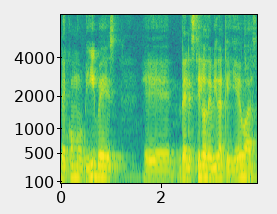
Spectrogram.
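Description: With fairly even intonation, a man with a fairly high pitch speaks through noticeable background noise and audible room echo. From Mexico, Xalapa area (San Bruno). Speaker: street rapper. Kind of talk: casual chat.

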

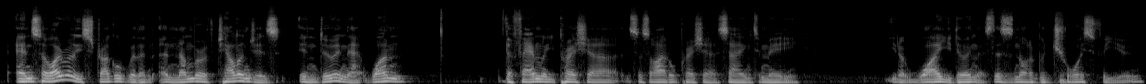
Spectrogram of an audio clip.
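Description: Somewhat breathy and fairly low-pitched, a man with a New Zealand accent speaks at a moderate pace with ordinary pitch variation. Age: 50s. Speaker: hairstylist and tech entrepreneur. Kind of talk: casual interview. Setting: studio.

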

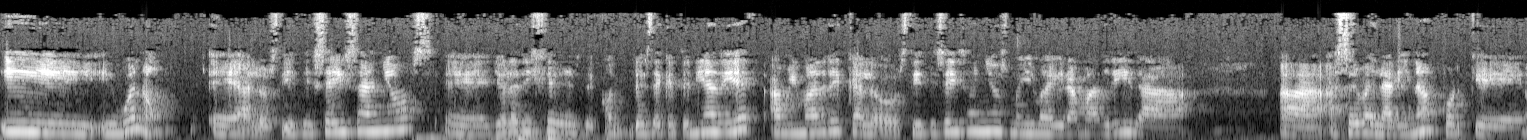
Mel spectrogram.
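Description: Speaking in a fairly high pitch, a woman sounds somewhat breathy, with ordinary pitch variation. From Spain, Valencia region. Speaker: restaurant founder and former dancer. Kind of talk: interview. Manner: hesitant with frequent repetitions.

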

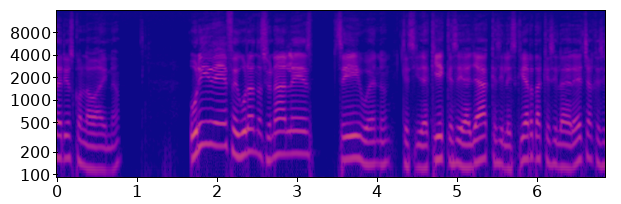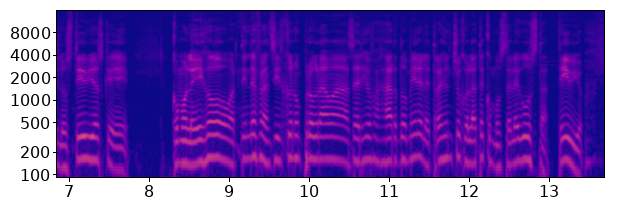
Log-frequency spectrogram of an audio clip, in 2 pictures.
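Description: A man speaks with a fairly high pitch and a dark, mellow tone. The background is quiet. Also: dry, close sound with no echo. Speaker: podcast host. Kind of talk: casual chat.

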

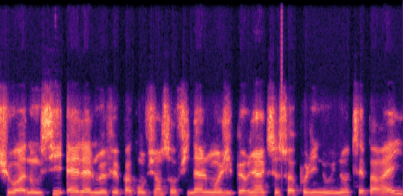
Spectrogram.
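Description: Here a woman uses an ordinary speaking voice at medium pitch. Her intonation stays fairly even. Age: 20s. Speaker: podcast guest sharing a personal love story. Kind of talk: casual chat. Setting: live podcast recording.

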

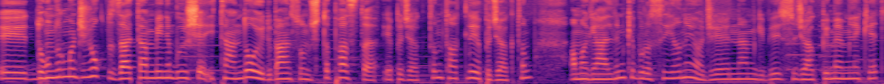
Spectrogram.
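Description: Somewhat breathy, a woman at medium pitch speaks in a dark, mellow tone at a fairly quick pace with ordinary pitch variation. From Turkey (Istanbul and Ankara). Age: 40s. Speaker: ice cream and dessert shop owner. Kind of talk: casual interview chat.

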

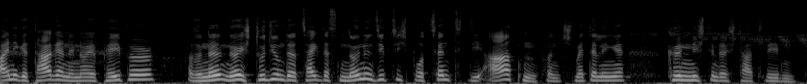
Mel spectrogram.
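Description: The speaker has a non-native accent, a moderate pace and ordinary pitch variation. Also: man. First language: non-native German speaker (speaking German). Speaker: scientist and conservation volunteer. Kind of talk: podcast interview. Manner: halting, many fillers.

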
